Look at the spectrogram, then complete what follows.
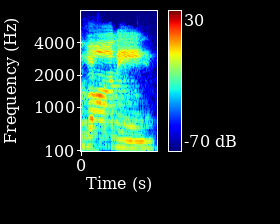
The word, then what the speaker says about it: Bevani: Bevani. Bevani. Bevani. Bevani. Bevani. Yes. All right, because I didn't want to mess it up. I know. A lot of people say Bevani, and That's uh, what I was going to say.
